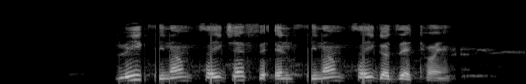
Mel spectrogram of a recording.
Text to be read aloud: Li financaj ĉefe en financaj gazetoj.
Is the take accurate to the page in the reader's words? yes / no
yes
